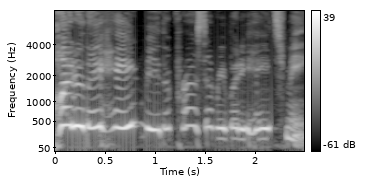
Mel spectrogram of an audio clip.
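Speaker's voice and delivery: very high, tearful sobbing voice. Describing the show they want to see: imitating Meghan Markle crying. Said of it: "she's crying in Harry's lap, like".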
